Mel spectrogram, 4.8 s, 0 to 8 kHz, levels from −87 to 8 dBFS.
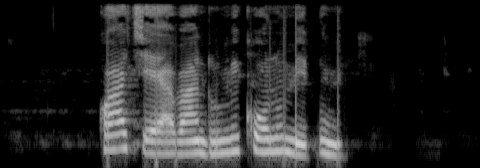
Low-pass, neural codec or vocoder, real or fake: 7.2 kHz; vocoder, 22.05 kHz, 80 mel bands, Vocos; fake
